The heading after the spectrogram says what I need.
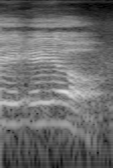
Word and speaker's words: heir: एयर, HEIR, हेयर नहीं है ये, हेयर की स्पेलिंग डिफरेंट है, ये डिफरेंट वर्ड है उससे, तो क्या बोला जाता है, एयर, तो एच साइलेंट है, ए की आवाज आई है, इसलिए एन,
